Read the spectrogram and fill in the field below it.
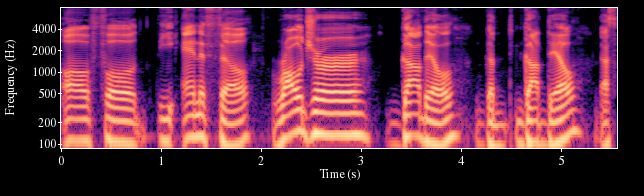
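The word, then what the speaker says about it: Goodell: so the commissioner of uh the NFL Roger gel gel that's how to pronounce it he say that they're good nothing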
